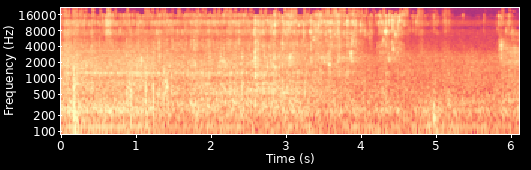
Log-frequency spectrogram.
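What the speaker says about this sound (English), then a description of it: "I'm going to add a little bit of water." Water poured into a pan of browning giblets for a gravy base, a faint steady trickling and splashing with a few drips, no talking over it.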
